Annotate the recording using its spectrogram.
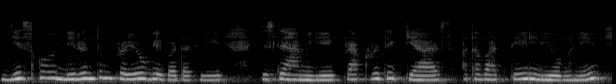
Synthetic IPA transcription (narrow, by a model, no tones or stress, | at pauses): deskoniɾʌnt̪ʌmprʌjoɡleɡʌrd̪at̪ʰeɾi | d͡zʌslejɦamileprakrit̪ik̚ɡjasʌt̪ʰʌwat̪elːijobʱʌne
